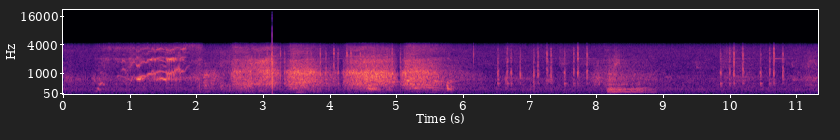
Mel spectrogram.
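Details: Cousin who claimed not to snore, asleep: loud, rough, rattling breaths with croaking, fluttering noises and a low grunt between breaths; snoring.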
